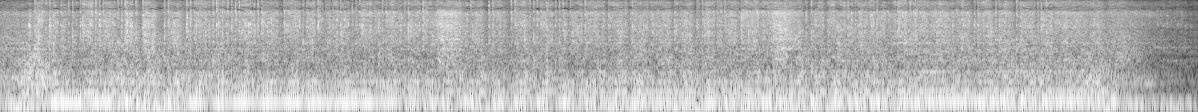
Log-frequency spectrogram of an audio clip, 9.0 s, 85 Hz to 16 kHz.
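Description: Cammed Infiniti G35 engine rumbling loud and steady on its first drive after a rebuild, a deep lopey idle-to-light-throttle drone held close for several seconds before easing off at the end.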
